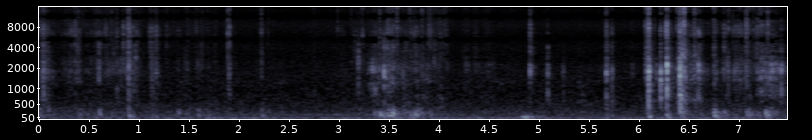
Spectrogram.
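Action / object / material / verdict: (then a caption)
scrape / hard bar of soap carved with a knife blade / soap / none. A small, solid, cream-colored bar of hard soap is held in the hand and carved with a utility knife blade, which scrapes off crumbly flakes. Quiet, bright, crisp scraping and crunching ticks come in irregular bursts, with a denser cluster of sharper crunches near the end.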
